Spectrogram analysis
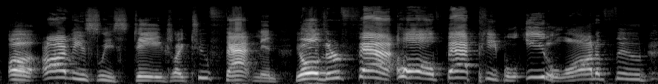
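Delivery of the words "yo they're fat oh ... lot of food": high, loud hammed-up discovery; mock amazement. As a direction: exclaim it like a gullible onlooker. Mocking reaction to staged picture.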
